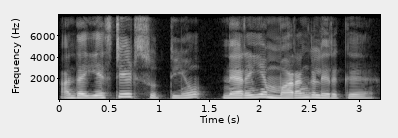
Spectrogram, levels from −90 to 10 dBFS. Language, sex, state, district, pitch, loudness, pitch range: Tamil, female, Tamil Nadu, Nilgiris, 180 Hz, -15 LUFS, 170-210 Hz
